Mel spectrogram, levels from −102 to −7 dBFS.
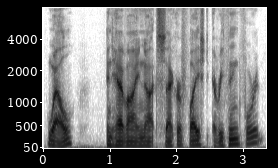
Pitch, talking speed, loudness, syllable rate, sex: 90 Hz, 160 wpm, -18 LUFS, 5.7 syllables/s, male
